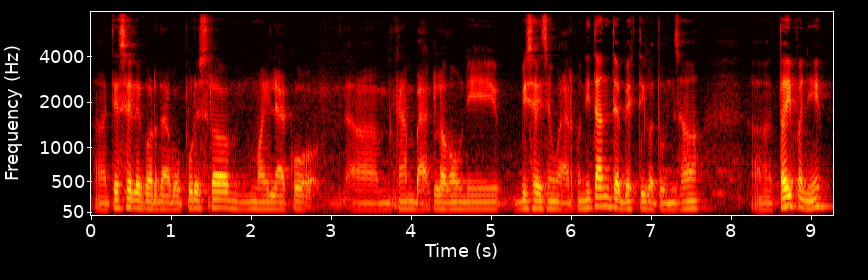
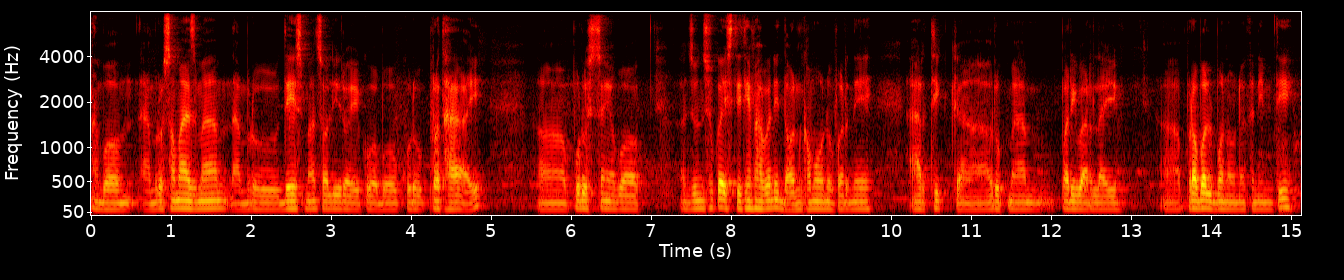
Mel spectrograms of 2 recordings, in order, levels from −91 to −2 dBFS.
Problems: background sounds at intervals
